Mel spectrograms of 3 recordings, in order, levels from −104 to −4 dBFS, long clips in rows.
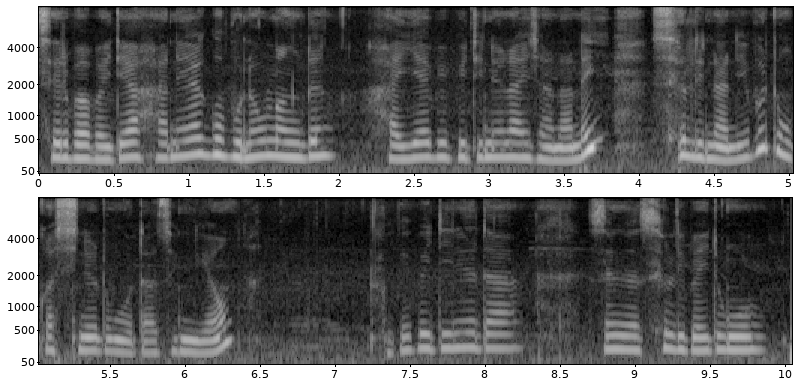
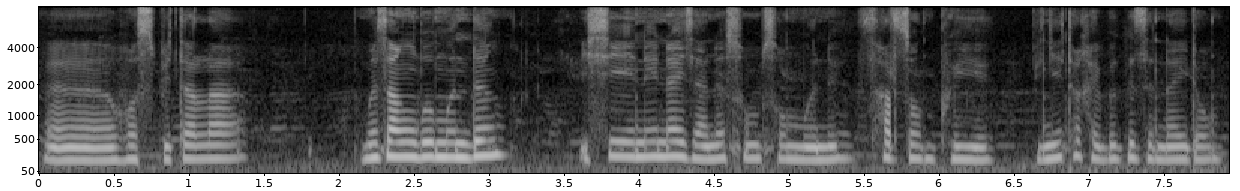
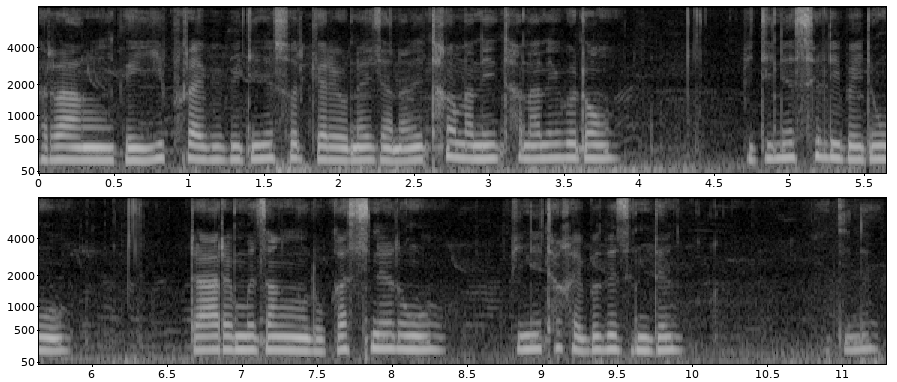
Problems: low volume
